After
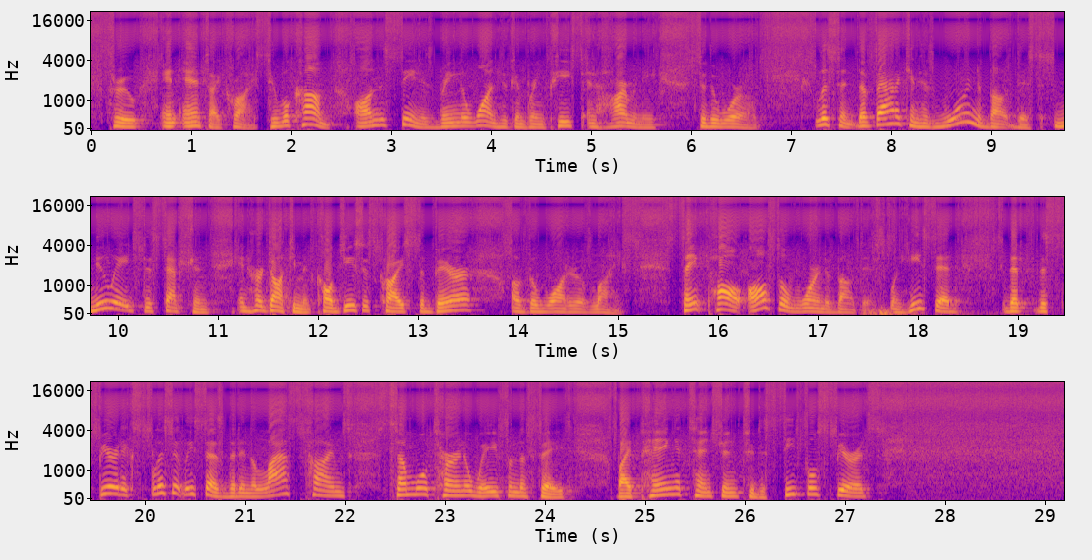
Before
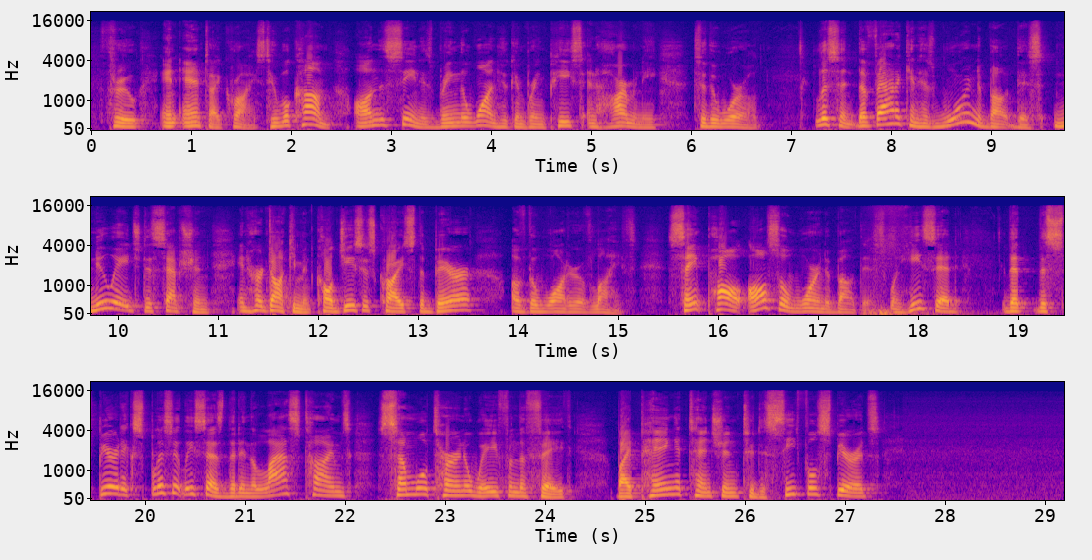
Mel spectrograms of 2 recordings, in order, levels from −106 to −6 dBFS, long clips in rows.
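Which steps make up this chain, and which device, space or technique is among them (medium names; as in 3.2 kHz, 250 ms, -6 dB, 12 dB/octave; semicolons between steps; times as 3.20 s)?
budget class-D amplifier (dead-time distortion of 0.1 ms; zero-crossing glitches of -26 dBFS)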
